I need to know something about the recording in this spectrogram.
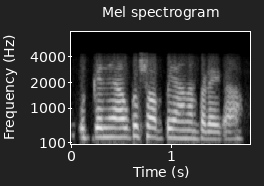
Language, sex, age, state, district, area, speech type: Urdu, male, 18-30, Delhi, Central Delhi, urban, conversation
